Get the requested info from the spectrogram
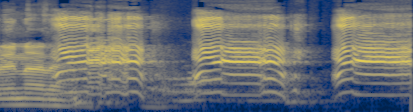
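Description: A two-week-old newborn crying: loud, high-pitched wails in about three short bursts, each under a second, with brief catches of breath between.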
